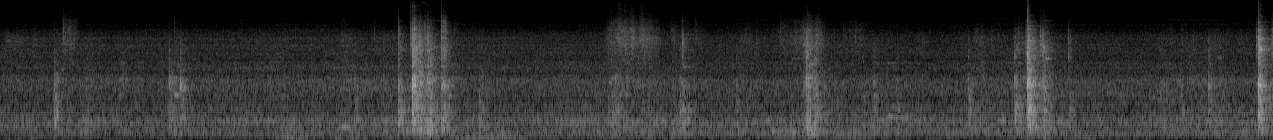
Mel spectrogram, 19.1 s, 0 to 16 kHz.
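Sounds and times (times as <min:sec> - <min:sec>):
backhoe engine running: 0:00.0 - 0:19.0
metal clanks and knocks: 0:06.0 - 0:07.4, 0:18.1 - 0:19.0.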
